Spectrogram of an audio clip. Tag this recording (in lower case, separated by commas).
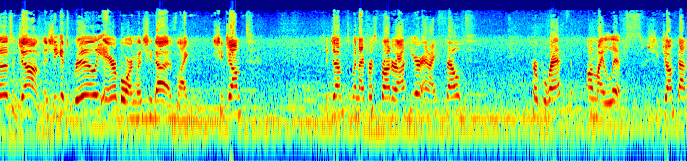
speech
